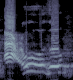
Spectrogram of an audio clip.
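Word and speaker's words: أعوذ: রু দাল পেশ রু আউজু আউজু এখানে আমাদের নরমাল ভাবে হয় আউজু আউজু আউজু আইনটা কণ্ঠনা লিখে চাপ দিয়ে উচ্চারণ করতে হবে আমাদেরকে সহিশুদ্ধ ভাবে পড়তে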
